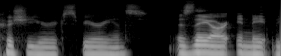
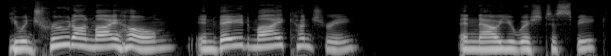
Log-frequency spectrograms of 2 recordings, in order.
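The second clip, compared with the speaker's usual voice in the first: echoing statue chorus, very high and loud; 9 semitones higher, 4 dB louder than usual. Narrating to the players, the speaker voices the statues: echoing voice of many statues. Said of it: "you hear a voice echo through kind of like all the rooms as if all the statues talk".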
